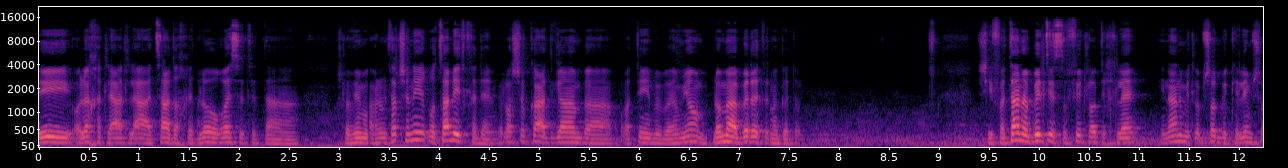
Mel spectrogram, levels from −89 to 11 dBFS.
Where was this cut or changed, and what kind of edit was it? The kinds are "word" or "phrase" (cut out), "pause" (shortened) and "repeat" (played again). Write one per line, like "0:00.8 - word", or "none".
0:01.6 - word
0:03.3 - word
0:06.7 - word
0:07.3 - word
